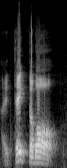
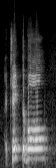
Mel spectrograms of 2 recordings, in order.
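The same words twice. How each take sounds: First: Falling, deliberate imitation; Robert De Niro. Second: High, sing-out showman line; magician's patter. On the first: Actor copies the clown's trick, falling-toned impression. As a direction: bring the patter down to a falling statement. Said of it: "So now he tries it". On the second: Acted. Clown demonstrates trick to actor, high presenting voice. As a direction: pitch it up like presenting a prop.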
